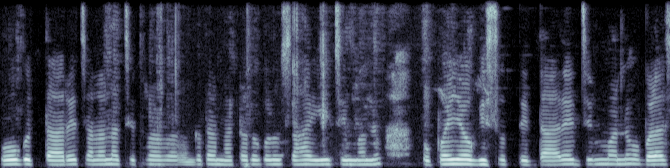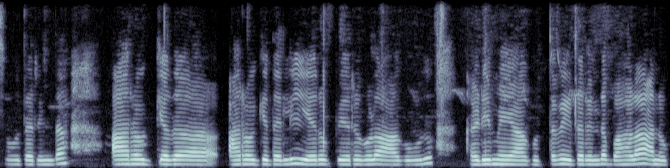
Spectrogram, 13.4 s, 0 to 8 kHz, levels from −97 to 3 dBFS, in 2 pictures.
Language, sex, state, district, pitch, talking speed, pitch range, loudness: Kannada, female, Karnataka, Bellary, 200 Hz, 100 wpm, 195-210 Hz, -17 LUFS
